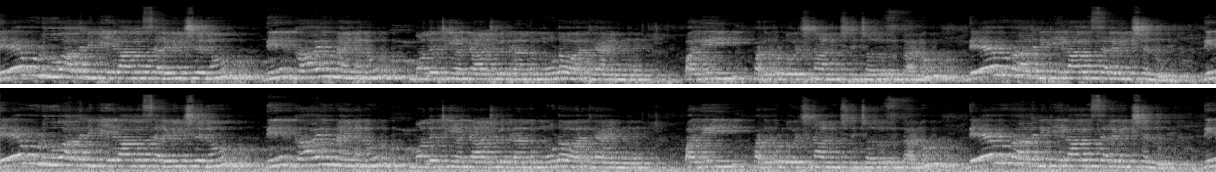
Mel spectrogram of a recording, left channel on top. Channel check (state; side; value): noise; right; rumble, 6 dB below the sound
